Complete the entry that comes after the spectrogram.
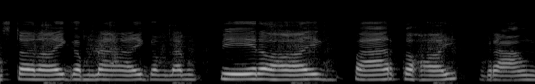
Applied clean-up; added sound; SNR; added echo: neural mask model RNNoise.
